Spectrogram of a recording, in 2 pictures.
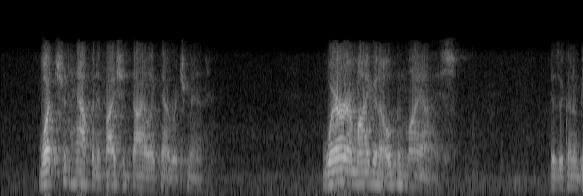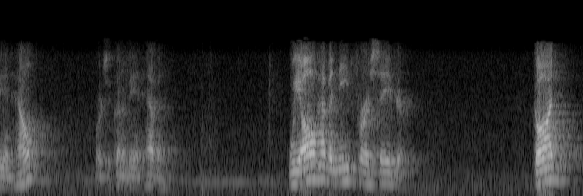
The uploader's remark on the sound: given at the Brookfield Gospel Hall in Brookfield, CT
